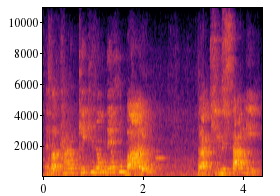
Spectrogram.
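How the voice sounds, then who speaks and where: A Brazilian woman from a theater project talking casually and lively about her research. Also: sits high, normal speed, a little hiss or hum. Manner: talkative, animated, acts out quoted voices. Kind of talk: casual conversation. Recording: echoey room, distant mic.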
